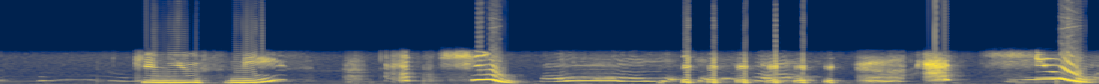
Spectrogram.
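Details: Baby boy pulling himself up at a mirror, sleepy and due for a nap after dropping his pacifier: whiny, wailing vocalizations with rising and falling pitch; fussy infant crying.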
